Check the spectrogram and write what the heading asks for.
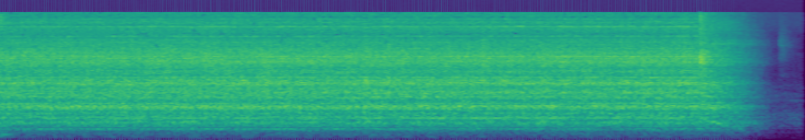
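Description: Electric juicer motor running steadily while juicing celery, a constant whine over noise, then switched off near the end and winding down over about half a second.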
